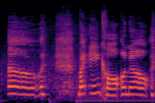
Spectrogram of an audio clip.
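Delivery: high, soft whimper; imitated crying. Fallen girl hurt her ankle, mock crying. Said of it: "I realize that she's crying".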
